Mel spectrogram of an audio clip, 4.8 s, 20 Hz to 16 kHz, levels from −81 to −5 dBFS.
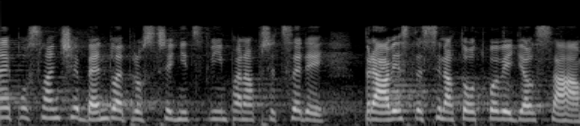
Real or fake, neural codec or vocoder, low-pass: real; none; 7.2 kHz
